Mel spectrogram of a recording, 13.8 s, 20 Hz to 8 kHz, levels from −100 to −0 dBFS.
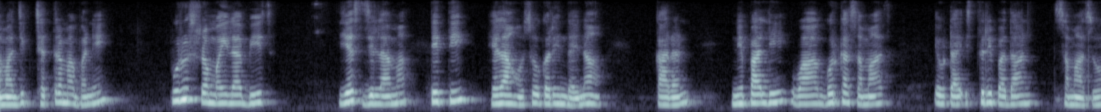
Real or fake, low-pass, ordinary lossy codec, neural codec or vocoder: real; none; none; none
